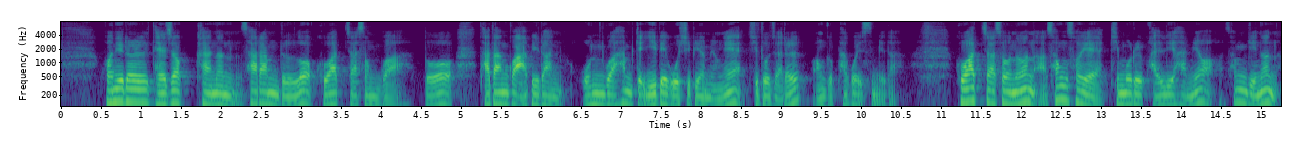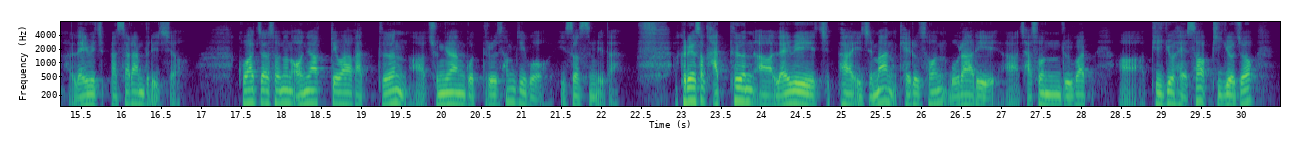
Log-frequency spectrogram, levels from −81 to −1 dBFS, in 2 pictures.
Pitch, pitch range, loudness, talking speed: 110 Hz, 100-125 Hz, -27 LUFS, 240 characters per minute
